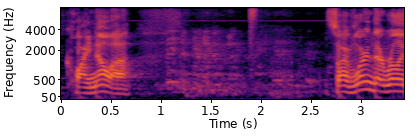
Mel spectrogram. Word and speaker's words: quinoa: Anyway, fortunately, the joke about quinoa is a meta joke, so you don't actually have to know what quinoa is to get the joke.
